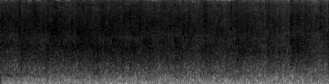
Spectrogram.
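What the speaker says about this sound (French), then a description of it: "Applaudissements pour vous." Dense, sustained applause from senators and guests in a Senate chamber at a session closing, loud and even throughout with no break.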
